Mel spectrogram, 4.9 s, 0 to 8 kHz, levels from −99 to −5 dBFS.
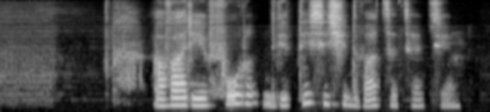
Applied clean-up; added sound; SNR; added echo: none; none; none; none.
